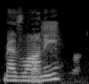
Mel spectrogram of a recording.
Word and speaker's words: Maslany: Maslany.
